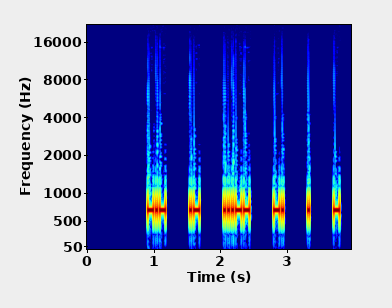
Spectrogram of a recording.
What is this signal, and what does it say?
Morse code, heard as a keyed tone, about 40 wpm, spaced as for 19 wpm, 700 Hz. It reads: KA3NET
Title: USA Call Signs - 6 Characters - 4x Character Spacing - 40wpm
